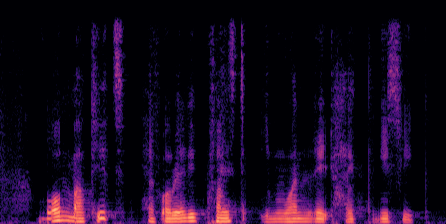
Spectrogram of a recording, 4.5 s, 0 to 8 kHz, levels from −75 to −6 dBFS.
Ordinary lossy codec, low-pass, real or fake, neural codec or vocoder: Opus, 64 kbps; 7.2 kHz; fake; codec, 16 kHz in and 24 kHz out, 0.6 kbps, FireRedTTS-2 codec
